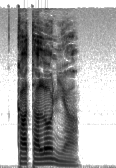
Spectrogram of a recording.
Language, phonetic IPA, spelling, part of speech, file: Polish, [ˌkataˈlɔ̃ɲja], Katalonia, proper noun, Pl-Katalonia.ogg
